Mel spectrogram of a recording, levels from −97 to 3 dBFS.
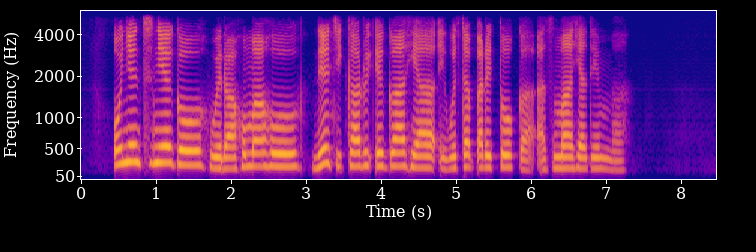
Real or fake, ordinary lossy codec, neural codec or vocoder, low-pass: fake; none; codec, 24 kHz, 0.9 kbps, DualCodec; 5.4 kHz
